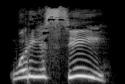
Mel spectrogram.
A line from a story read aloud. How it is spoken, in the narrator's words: called Pete anxiously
